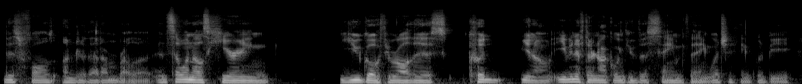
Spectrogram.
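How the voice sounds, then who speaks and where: A man's voice: low-pitched, fairly even intonation, fairly quick, vocal fry, breathy edge. A young man hosting a casual advice podcast, chatty and teasing, with lots of fillers. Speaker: podcast host.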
